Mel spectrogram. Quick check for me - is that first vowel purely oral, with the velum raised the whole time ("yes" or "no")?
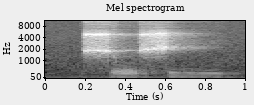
yes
